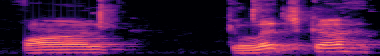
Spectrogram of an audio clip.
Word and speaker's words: Von Glitschka: We have the very talented Vaughn Glitschka. Did I pronounce that right, Vaughn?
